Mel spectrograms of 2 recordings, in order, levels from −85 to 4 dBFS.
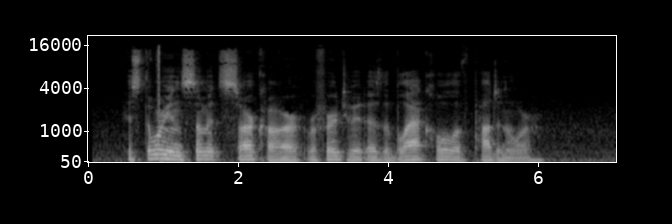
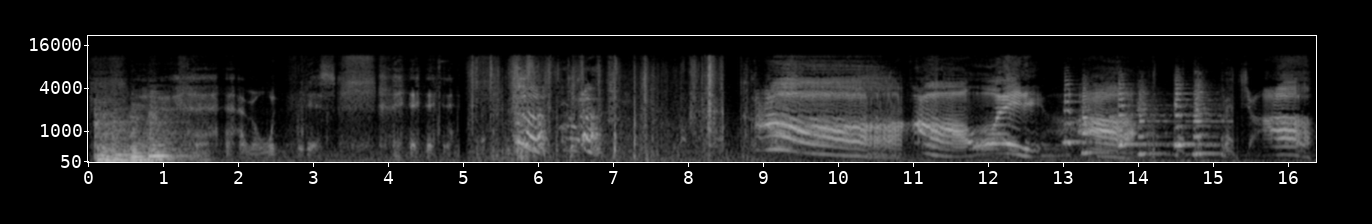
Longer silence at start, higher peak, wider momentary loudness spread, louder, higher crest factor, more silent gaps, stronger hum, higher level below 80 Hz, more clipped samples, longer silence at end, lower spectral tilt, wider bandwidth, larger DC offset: first, 0.5 s vs 0.05 s; about the same, -12 dBFS vs -14 dBFS; second, 10 LU vs 19 LU; about the same, -31 LUFS vs -32 LUFS; about the same, 20 dB vs 18 dB; neither; neither; second, -54 dBFS vs -48 dBFS; neither; first, 0.95 s vs 0.05 s; about the same, -5 dB/octave vs -4 dB/octave; first, 16 kHz vs 11.5 kHz; neither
